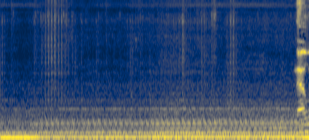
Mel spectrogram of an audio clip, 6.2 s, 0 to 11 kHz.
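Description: Cab noise of a lifted 6.7-litre turbodiesel 3500 pickup on 37-inch tyres driving on a snow-covered road: a steady low engine and tyre rumble that eases slightly about a second in, with a few faint clicks.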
